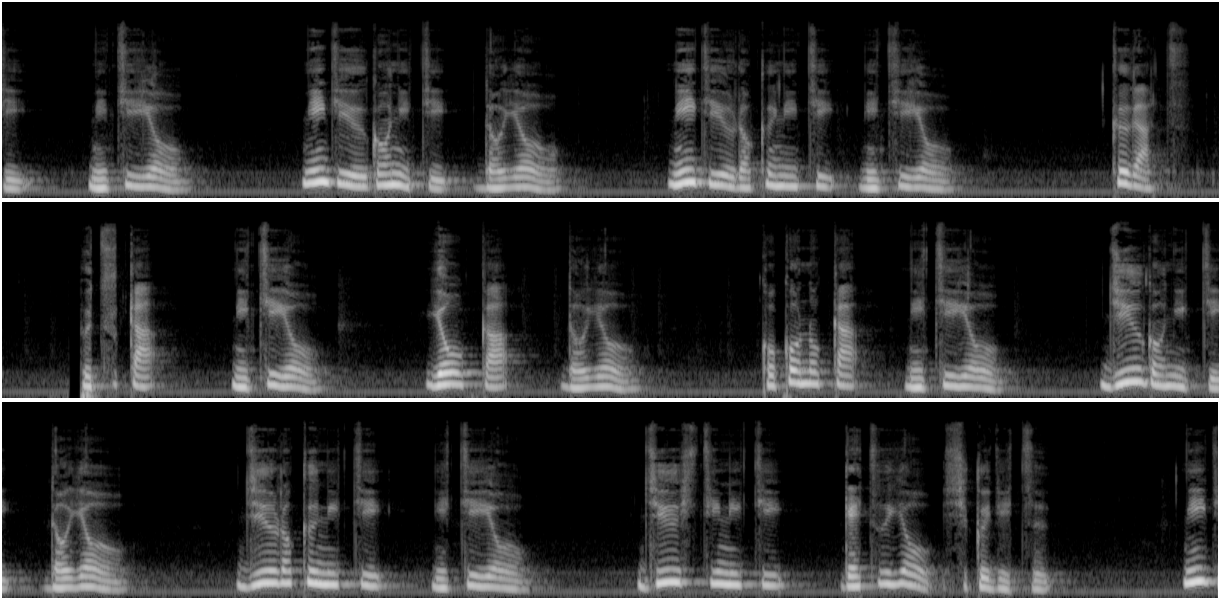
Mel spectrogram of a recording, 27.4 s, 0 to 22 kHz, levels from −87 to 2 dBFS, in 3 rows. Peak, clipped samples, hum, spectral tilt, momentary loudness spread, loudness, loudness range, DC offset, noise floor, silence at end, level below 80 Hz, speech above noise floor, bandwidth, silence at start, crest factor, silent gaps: -6 dBFS; under 0.1%; none; -7 dB/octave; 14 LU; -25 LUFS; 4 LU; under 0.1%; -57 dBFS; 0 s; -56 dBFS; 33 dB; 14.5 kHz; 0 s; 20 dB; 9.62-9.71 s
